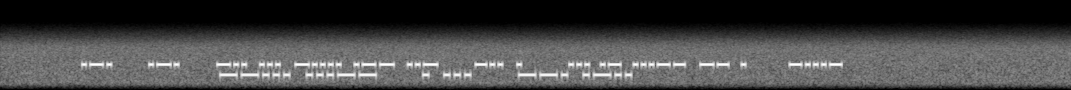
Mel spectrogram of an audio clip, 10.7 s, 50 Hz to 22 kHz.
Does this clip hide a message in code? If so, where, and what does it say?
Yes: Morse code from 0.8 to 8.5 s, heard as two keyed tones. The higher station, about 30 wpm, 1200 Hz: R R DS6WU DE SA3ME <BT>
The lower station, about 23 wpm, 730 Hz: 73 ES GL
